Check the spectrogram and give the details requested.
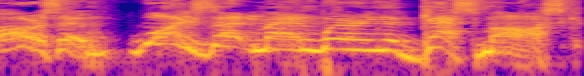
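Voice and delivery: very high, peevish, complaining shout. Retelling how the brigadier shouted out to the rsm, mock-querulous shout. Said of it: "in a very querulous voice, shouts out".

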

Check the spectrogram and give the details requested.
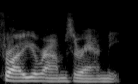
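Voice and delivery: ordinary delivery

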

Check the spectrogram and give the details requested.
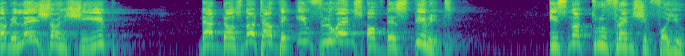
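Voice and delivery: slow, loud, deliberate word-by-word dictation. Telling listeners to write this point down: slow dictation pace. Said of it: "I'm going to say it slow so you can write down".

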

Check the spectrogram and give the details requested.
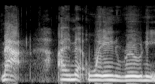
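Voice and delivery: ordinary talk

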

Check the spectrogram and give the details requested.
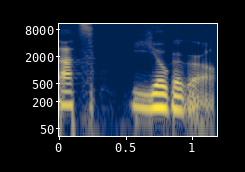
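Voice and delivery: disgusted, scornful tone, words sound distasteful. Retelling what a girl said as the speaker walked by: imitating a disgusted tone. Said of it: "And she said it with that voice".

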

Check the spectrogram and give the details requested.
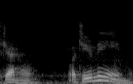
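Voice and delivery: ordinary delivery, nothing marked

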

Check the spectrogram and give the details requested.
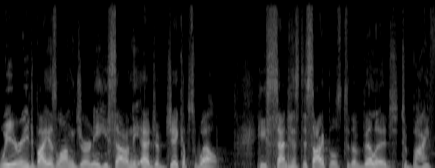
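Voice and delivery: plain

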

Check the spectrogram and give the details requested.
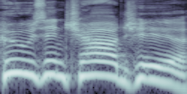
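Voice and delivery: put-on high, drawn-out, demanding scream. Retelling someone arriving and screaming at the workers: imitating someone screaming. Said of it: "he's screaming at the workers, like".

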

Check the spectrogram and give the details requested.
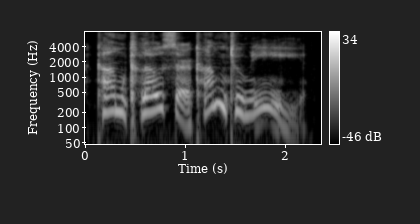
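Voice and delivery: put-on beckoning voice. Recapping a scene, the speaker imitates Swan calling the guy closer. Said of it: "She literally was like".

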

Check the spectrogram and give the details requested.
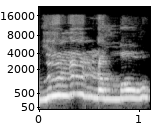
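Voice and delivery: put-on one word said in a French accent. Recalling how someone pronounced the yoga pants brand: french accent on 'lululemon'. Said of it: "With a French accent".

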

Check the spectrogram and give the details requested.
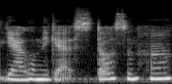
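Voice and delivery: ordinary delivery

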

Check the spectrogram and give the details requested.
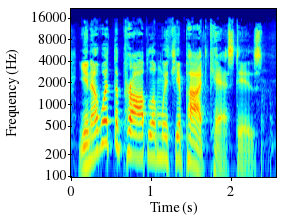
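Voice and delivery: put-on motherly voice, very high and swooping. Recalling how a mother would start a feedback conversation: mother's voice impression. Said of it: "That's why I used my mother's voice".

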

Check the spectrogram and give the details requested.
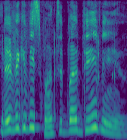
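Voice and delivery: high, cartoonish animated-character voice. Repeating own earlier line to another speaker, imitating own cartoon character voice. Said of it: "Why did I sound like a cartoon character?".

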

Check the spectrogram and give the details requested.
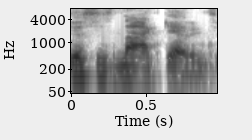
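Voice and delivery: low, hushed, unbothered, studied nonchalance. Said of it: "desperately trying to show the world".

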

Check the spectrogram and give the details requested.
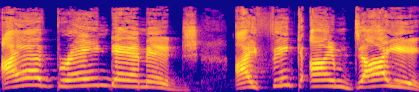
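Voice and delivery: mock very slow, dragged-out, high yell. Retelling how a man yells out at a girl in a club, retelling a yell. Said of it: "yells out at some girl".

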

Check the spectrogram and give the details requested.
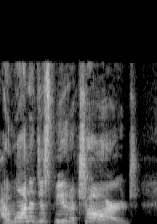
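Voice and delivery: furious, shrill, very high, very loud demanding scream. Retelling how she started screaming while disputing a charge, imitating someone yelling. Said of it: "starts screaming at me and, like, yelling".

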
